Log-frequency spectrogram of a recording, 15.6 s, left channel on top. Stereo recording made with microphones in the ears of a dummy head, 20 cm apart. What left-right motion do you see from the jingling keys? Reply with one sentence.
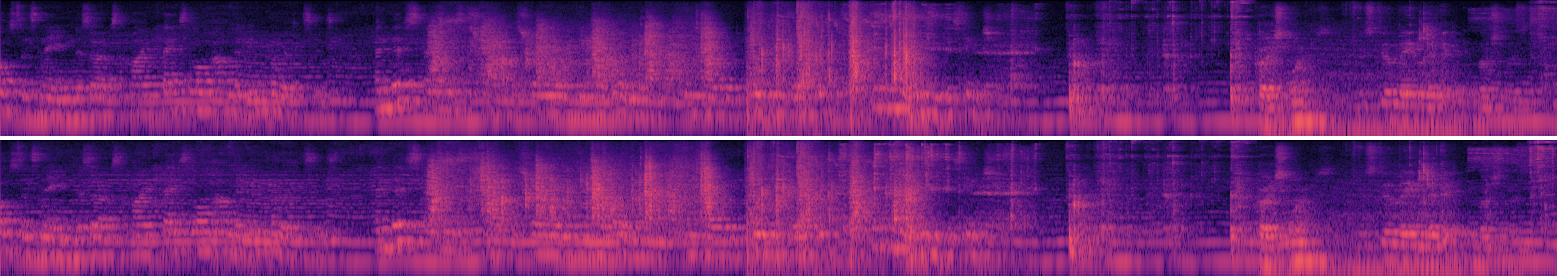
In this clip you hear the jingling keys go left and come back.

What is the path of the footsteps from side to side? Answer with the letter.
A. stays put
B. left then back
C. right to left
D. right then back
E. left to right
C.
